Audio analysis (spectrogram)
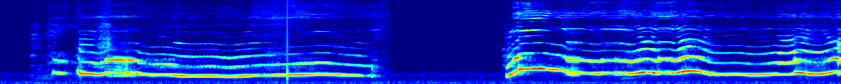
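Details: Siberian Husky howling: one long, steady, slightly wavering tone lasting about three seconds, a short silence, then a second howl that rises sharply and bends in yodel-like warbles; no other sounds.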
